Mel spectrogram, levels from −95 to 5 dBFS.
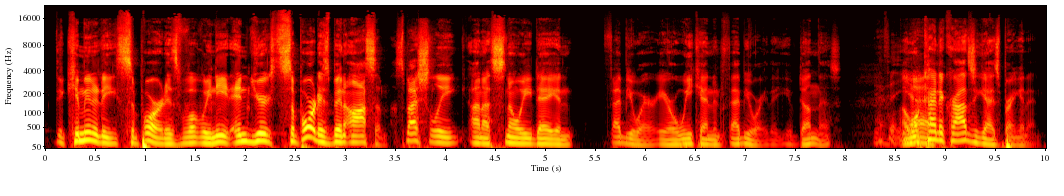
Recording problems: none

